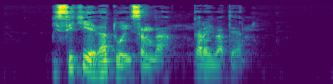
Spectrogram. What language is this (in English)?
Basque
